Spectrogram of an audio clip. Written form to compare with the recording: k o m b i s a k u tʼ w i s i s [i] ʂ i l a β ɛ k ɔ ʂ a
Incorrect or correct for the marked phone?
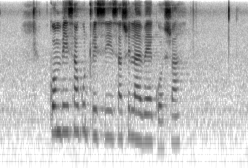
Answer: incorrect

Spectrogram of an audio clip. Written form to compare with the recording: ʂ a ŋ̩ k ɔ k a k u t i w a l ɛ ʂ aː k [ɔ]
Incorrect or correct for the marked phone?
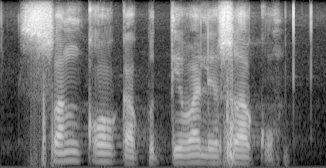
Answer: incorrect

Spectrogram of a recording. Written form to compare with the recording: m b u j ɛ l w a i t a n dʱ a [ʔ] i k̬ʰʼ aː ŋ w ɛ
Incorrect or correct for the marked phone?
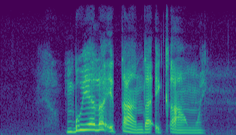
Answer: correct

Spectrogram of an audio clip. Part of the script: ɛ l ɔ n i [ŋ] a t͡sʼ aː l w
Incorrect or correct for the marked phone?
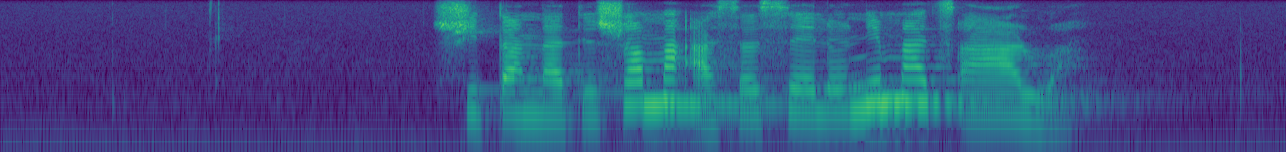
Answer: incorrect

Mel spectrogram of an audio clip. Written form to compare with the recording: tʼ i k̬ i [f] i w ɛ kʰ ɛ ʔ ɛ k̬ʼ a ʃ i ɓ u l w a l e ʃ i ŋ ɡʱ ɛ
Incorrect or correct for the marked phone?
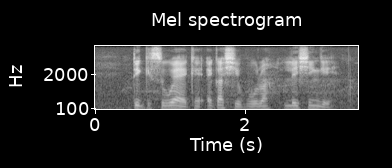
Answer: incorrect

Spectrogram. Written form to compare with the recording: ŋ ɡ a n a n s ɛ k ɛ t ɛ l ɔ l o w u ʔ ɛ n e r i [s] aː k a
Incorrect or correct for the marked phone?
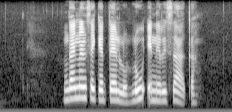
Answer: correct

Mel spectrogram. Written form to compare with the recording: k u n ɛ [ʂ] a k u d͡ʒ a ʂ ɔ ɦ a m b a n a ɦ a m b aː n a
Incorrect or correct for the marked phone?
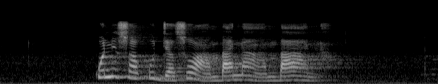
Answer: correct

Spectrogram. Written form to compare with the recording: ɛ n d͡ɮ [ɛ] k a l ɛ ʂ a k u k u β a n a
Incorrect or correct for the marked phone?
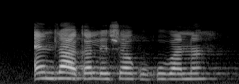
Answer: incorrect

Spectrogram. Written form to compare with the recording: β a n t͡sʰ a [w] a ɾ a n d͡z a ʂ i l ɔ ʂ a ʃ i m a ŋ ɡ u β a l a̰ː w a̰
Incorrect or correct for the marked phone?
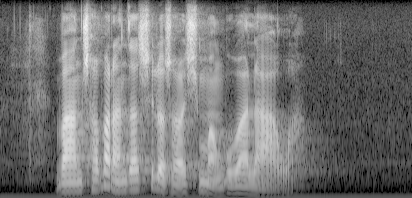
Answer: incorrect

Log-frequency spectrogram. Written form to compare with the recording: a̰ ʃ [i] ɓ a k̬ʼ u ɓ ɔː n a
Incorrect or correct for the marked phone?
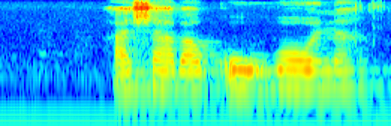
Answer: incorrect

